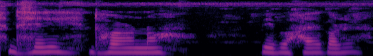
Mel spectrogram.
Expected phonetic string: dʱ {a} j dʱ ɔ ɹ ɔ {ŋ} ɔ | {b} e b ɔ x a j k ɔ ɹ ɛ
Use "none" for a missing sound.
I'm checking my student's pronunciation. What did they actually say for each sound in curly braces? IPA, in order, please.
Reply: e, n, b

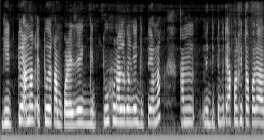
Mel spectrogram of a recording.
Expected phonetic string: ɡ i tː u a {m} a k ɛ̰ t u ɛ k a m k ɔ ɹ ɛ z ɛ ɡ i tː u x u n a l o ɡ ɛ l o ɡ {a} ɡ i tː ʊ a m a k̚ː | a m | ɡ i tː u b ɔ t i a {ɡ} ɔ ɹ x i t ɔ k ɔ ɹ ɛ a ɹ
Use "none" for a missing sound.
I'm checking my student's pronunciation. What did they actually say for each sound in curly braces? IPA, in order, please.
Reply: m, ɛ, k

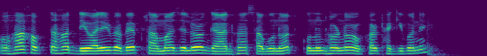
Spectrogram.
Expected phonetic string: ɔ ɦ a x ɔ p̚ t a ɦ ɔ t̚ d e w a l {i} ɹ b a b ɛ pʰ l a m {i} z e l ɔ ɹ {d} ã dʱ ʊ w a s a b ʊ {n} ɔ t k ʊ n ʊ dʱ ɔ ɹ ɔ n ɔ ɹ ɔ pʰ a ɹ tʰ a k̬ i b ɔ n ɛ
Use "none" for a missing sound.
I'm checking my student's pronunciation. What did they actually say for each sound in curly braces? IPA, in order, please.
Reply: i, a, ɡ, n

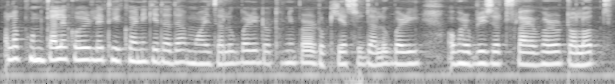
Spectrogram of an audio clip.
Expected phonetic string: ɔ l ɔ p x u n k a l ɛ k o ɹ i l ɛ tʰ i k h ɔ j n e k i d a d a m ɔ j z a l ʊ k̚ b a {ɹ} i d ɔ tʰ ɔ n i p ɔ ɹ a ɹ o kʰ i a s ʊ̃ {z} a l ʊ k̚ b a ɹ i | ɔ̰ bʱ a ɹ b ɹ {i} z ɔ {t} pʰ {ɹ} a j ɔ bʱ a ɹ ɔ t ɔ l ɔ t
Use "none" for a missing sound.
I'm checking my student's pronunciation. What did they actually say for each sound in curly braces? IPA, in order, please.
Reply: ɹ, z, i, t, l

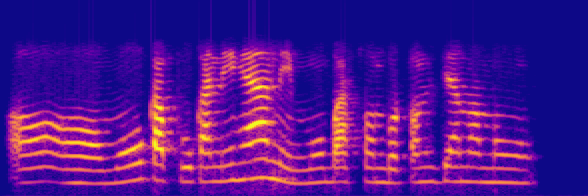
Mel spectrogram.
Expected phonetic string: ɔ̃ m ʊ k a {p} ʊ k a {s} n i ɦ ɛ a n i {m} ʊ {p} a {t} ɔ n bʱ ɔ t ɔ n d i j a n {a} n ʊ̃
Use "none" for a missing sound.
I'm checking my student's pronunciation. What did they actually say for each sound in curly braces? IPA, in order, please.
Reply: p, none, m, b, s, a

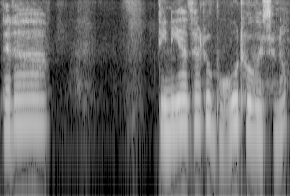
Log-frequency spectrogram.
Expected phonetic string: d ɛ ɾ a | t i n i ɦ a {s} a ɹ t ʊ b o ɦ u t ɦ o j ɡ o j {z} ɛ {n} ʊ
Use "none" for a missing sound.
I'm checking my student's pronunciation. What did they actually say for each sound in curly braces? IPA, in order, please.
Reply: z, s, n

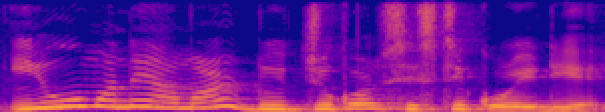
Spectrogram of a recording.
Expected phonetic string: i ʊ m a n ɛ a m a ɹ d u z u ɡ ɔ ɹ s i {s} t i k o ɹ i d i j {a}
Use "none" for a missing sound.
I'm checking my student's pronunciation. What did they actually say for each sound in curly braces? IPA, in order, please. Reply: s, ɛ

